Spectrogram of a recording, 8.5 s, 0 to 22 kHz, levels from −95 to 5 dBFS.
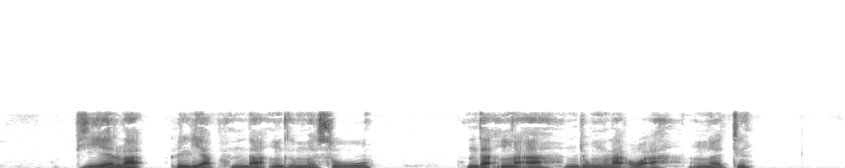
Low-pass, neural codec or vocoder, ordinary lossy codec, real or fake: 7.2 kHz; none; MP3, 64 kbps; real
